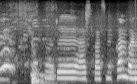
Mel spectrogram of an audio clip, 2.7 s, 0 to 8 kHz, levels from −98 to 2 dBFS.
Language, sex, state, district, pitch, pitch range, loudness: Chhattisgarhi, female, Chhattisgarh, Sarguja, 225 Hz, 215-290 Hz, -17 LUFS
